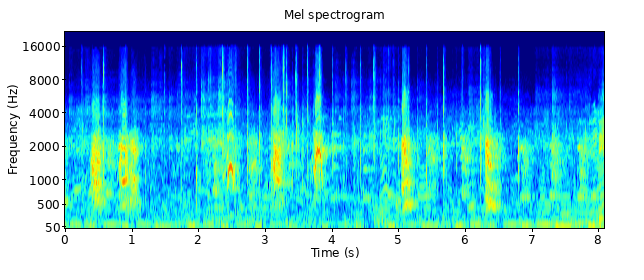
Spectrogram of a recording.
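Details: Dogs barking at a dog competition in Riga, Latvia: short, sharp barks repeated roughly every second with pauses between, over a Latvian announcer's speech, low background music and applause.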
